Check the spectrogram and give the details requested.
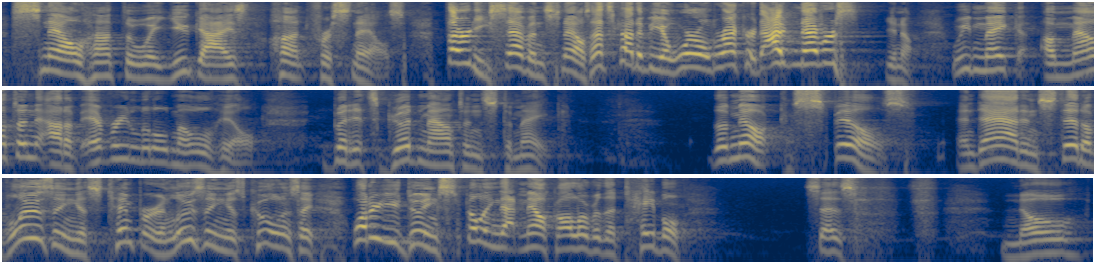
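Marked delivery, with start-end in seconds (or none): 3.3-6.4 much higher and louder, gushing delight; excited praise. Retold or imitated. Grandparent praising snail hunt. 19.0-21.5 a louder, higher mock outburst; a dad snapping over spilled milk; mild imitation of a dad losing his cool; angry dad.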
